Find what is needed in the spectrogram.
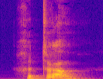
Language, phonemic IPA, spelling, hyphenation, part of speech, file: Dutch, /ɣəˈtrɑu/, getrouw, ge‧trouw, adjective, Nl-getrouw.ogg
- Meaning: faithful, loyal, true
